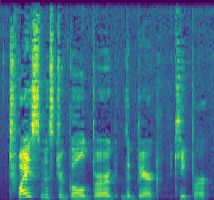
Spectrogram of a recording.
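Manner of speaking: ordinary delivery, nothing marked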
